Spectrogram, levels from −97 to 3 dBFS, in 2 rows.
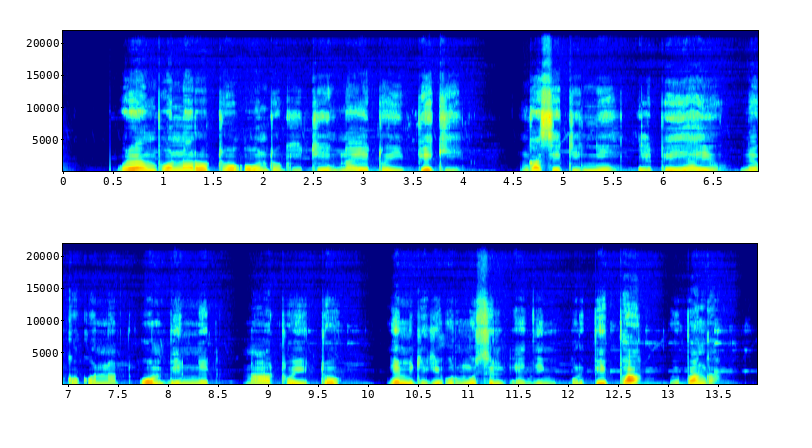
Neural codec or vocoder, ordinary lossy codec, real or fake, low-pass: none; none; real; none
